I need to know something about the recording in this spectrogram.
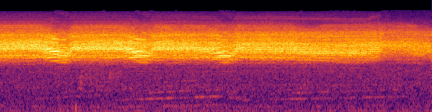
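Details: Over Kansas fields at sunset, cicadas produce an intense, shrill continuous buzz that fades slightly at the end, with faint wavering tones and a soft click in the background.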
